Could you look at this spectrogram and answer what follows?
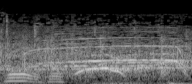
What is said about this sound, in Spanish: Acá están todos aplaudiendo.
